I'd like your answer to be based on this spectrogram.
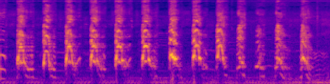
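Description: A dog barks repeatedly at a vet clinic, about a dozen loud, evenly spaced barks in a steady rhythm, close by, with no talking over them.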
